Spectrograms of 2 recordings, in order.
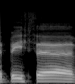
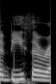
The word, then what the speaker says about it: Ibiza: I've got holiday booked in July, and then I'll probably go to Ibiza. I've got summer of going crazy. – You said Ibiza right. I hate when people say it wrong. Thank God you got the pronunciation.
